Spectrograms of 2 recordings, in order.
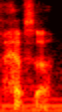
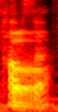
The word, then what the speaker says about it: Hafsa: Of Hefsa. Or yes, I'm gonna have to. If I said her name wrong just now, I'm sorry. It's okay, it's Hafsa. You're fine.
